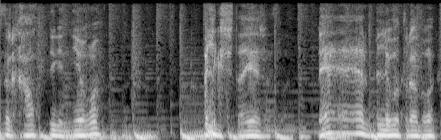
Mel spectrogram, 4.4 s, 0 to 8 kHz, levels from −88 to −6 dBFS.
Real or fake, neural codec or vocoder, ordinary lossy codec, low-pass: real; none; none; 7.2 kHz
